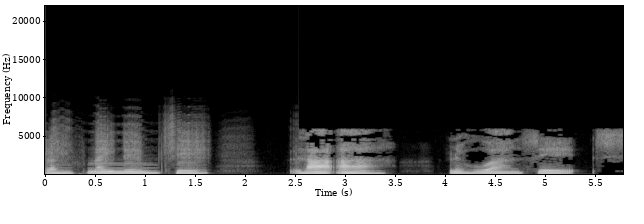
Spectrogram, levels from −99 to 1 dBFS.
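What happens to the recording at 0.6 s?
At 0.6 s the speech has a rough, metallic edge, a grainy buzz that clings to every sound and would disappear in any pause. This is periodic clock jitter, running from the start of the clip to 2.53 s. The converter's sampling clock is being wobbled at a steady rate of about 1 kHz, so each frequency in the speech picks up sidebands spaced about 1 kHz above and below it, and the brighter, higher components are roughened the most.

Running beneath that, and through the whole clip, the speech sounds dull and heavily watery, with a swirling, unstable texture on sibilants and smeared onsets. Nothing is present above 5.9 kHz. The likely cause is heavy MP3 compression at a very low bitrate, consistent with around 24 kbps. Starved of bits, the encoder cuts the treble at a fixed point and drops weaker frequency lines, which flicker in and out between frames and produce that swirl.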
